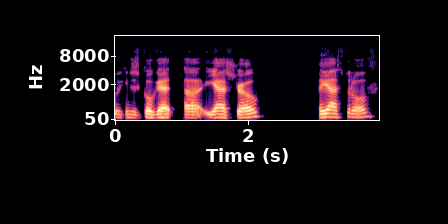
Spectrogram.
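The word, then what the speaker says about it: Jastrow: can just go get Yastrov. That's how they say it in Hebrew.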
